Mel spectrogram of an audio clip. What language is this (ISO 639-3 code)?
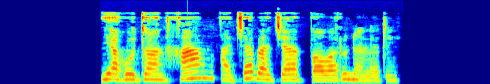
pus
